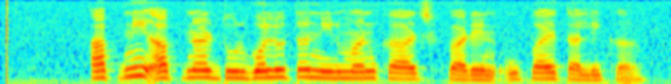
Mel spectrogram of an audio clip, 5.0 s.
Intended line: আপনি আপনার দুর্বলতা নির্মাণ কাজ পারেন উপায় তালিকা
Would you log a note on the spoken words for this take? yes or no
no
